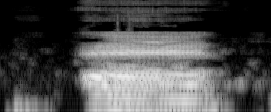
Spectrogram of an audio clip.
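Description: A man's voice holds one level, drawn-out vowel sound for about a second between his spoken words.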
